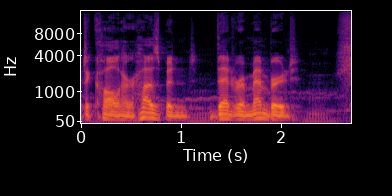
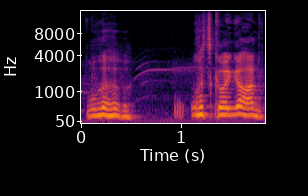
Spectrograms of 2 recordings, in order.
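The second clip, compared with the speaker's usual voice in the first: stammering; 9 semitones higher than usual. Acted. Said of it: "Chris stammered".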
